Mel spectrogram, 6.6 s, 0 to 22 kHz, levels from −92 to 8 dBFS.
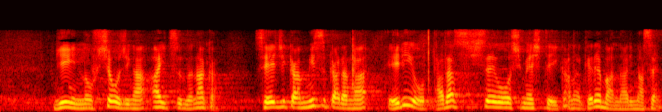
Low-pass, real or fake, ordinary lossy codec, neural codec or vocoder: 7.2 kHz; real; none; none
